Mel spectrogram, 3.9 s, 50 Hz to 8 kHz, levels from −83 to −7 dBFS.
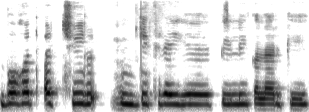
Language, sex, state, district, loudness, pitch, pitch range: Hindi, female, Bihar, Gopalganj, -16 LUFS, 265 Hz, 260-280 Hz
